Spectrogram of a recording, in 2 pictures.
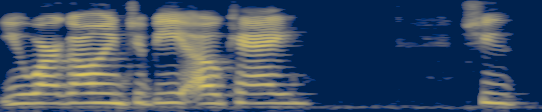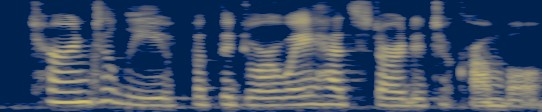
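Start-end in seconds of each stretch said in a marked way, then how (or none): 0.0-1.6 loud shouting yell. Narrator reading the robot reassuring a young hare amid flames, yelling over the fire. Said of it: "Roz yelled over the roar of the fire".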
